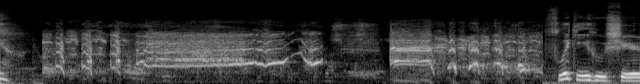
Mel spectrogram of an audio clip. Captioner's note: wheezing guffaw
